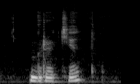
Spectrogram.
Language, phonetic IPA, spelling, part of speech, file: Polish, [ˈbrɨcɛt], brykiet, noun, LL-Q809 (pol)-brykiet.wav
